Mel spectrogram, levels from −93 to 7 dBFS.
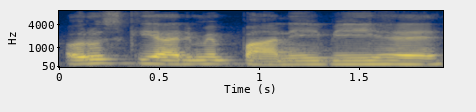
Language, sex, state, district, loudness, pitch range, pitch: Bhojpuri, male, Uttar Pradesh, Deoria, -16 LUFS, 130-145 Hz, 135 Hz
